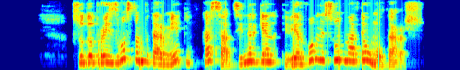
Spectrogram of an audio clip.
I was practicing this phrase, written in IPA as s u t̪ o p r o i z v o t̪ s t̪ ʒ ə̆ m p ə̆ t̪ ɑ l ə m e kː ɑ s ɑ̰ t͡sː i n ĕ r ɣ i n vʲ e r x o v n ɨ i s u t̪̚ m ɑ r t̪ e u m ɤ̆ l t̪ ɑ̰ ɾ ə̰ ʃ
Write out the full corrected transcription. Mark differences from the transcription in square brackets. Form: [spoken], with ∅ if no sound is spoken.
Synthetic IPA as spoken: s u [d̪] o p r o i z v o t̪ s t̪ [v] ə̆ m p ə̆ t̪ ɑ [ɾ] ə m e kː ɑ s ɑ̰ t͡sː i n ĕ r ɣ [e] n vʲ e r x o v n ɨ [j] s u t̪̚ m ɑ r t̪ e u m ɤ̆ l t̪ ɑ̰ ɾ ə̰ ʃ

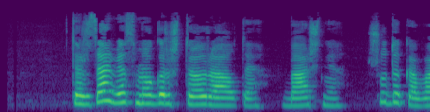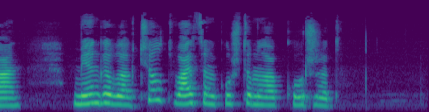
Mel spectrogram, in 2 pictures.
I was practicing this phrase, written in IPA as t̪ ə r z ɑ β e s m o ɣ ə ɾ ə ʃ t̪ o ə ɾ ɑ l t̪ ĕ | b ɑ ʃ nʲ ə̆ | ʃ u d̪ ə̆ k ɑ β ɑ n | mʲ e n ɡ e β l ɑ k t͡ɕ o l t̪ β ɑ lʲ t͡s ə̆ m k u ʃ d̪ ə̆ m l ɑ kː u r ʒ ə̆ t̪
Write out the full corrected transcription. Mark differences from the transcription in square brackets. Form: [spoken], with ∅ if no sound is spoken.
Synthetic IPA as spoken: t̪ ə r z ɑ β e s m o ɣ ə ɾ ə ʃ t̪ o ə ɾ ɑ l t̪ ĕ | b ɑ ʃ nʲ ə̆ | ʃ u d̪ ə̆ k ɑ β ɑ n | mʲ e [ŋ] ɡ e β l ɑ k t͡ɕ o l t̪ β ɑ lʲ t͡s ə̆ m k u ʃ [t̪] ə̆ m l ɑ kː u r ʒ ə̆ t̪

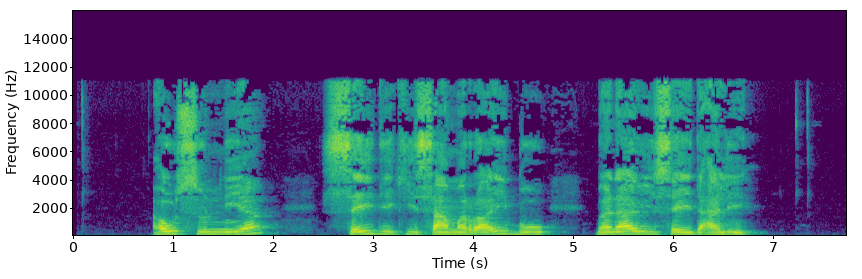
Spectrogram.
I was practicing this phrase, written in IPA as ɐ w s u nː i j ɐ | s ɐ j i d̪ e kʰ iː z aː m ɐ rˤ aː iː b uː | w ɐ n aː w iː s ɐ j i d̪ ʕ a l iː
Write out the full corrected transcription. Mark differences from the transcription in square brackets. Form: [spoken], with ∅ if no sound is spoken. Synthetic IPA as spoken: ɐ w s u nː i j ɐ | s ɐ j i d̪ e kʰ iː [s] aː m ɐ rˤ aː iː b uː | [b] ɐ n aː w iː s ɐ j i d̪ ʕ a l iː

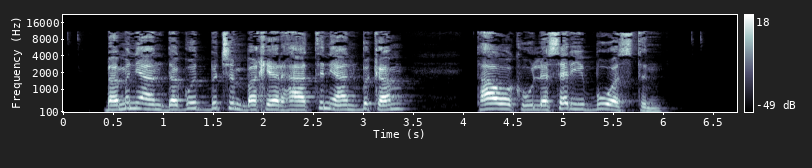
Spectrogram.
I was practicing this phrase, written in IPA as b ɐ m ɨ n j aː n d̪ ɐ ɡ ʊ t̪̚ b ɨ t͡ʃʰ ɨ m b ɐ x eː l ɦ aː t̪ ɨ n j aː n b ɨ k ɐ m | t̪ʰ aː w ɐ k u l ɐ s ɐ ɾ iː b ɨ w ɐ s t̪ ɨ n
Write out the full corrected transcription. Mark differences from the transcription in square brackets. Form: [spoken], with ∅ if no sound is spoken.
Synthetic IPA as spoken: b ɐ m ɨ n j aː n d̪ ɐ ɡ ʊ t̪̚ b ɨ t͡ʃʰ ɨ m b ɐ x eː [ɾ] ɦ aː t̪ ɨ n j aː n b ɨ k ɐ m | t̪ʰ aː w ɐ k u l ɐ s ɐ ɾ iː b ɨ w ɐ s t̪ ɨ n

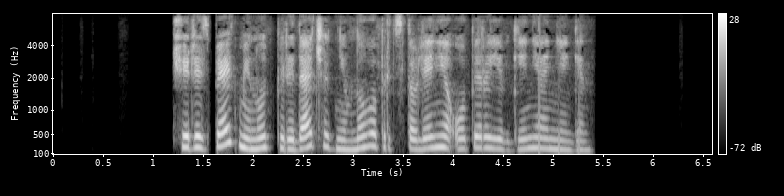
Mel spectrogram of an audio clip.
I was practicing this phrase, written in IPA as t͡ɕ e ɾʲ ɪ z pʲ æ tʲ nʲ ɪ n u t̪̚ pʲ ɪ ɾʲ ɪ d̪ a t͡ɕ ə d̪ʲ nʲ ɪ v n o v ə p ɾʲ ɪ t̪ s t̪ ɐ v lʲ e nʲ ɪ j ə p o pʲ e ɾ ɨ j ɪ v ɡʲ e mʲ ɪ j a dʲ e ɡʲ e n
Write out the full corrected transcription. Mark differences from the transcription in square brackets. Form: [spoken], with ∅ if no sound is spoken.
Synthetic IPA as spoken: t͡ɕ e ɾʲ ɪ z pʲ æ tʲ [mʲ] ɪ n u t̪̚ pʲ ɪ ɾʲ ɪ d̪ a t͡ɕ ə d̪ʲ nʲ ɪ v n o v ə p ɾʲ ɪ t̪ s t̪ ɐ v lʲ e nʲ ɪ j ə [ʔ] o pʲ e ɾ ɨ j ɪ v ɡʲ e [nʲ] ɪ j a [nʲ] e ɡʲ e n

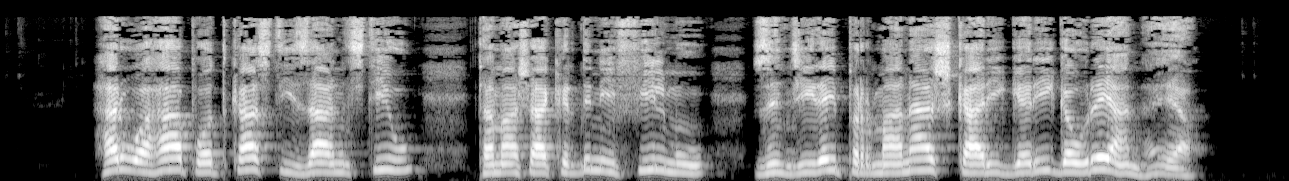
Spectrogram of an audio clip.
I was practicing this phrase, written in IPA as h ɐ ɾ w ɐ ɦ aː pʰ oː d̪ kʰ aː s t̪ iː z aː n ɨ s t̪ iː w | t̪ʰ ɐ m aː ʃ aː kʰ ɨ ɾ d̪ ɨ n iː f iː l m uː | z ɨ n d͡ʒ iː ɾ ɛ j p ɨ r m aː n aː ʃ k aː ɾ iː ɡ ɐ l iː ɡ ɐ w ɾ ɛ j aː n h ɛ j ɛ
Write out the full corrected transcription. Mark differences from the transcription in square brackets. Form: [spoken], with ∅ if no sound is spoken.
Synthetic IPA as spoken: h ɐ ɾ w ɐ ɦ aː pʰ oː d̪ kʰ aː s t̪ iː z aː n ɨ s t̪ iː w | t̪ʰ ɐ m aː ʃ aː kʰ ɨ ɾ d̪ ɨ n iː f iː l m uː | z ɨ n d͡ʒ iː ɾ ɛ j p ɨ r m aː n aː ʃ k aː ɾ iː ɡ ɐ [ɾ] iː ɡ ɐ w ɾ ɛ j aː n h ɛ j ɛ

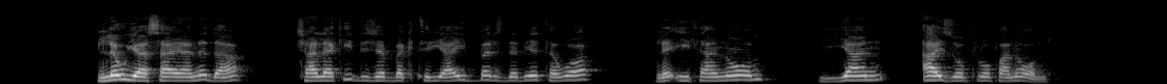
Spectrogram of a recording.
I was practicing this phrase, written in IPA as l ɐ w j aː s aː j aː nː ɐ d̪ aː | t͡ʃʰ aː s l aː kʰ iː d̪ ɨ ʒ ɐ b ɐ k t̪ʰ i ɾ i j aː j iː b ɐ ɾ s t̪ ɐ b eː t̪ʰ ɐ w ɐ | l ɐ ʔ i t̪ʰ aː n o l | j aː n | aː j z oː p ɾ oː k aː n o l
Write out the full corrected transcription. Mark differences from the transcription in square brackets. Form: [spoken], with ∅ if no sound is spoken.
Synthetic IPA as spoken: l ɐ w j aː s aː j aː [n] ɐ d̪ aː | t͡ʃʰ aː [∅] l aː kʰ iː d̪ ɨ ʒ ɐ b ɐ k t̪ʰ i ɾ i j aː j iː b ɐ ɾ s [d̪] ɐ b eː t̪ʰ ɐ w ɐ | l ɐ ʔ i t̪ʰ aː n o l | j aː n | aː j z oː p ɾ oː [p] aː n o l

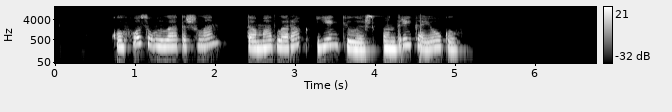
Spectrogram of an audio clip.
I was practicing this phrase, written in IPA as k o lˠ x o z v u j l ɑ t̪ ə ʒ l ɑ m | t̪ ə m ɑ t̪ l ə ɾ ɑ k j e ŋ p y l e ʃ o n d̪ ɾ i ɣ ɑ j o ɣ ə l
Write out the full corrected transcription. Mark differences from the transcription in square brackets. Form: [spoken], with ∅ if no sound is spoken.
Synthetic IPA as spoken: k o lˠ x o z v u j l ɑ t̪ ə [ʃ] l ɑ [n] | t̪ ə m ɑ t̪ l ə ɾ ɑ k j e ŋ [k] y l e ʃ o n d̪ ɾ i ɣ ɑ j o ɣ ə l

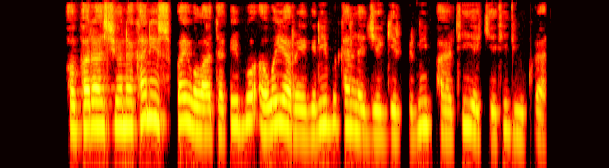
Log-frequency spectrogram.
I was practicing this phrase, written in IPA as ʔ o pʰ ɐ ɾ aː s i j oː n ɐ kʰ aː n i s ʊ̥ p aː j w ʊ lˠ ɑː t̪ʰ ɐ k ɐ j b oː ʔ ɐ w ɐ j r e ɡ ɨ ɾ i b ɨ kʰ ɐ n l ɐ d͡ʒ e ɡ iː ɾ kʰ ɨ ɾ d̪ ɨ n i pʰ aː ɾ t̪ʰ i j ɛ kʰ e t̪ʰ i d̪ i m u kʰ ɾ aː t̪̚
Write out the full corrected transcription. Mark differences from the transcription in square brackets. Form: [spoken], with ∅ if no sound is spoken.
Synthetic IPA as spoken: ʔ o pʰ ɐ ɾ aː s i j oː n ɐ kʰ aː n i s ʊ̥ p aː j w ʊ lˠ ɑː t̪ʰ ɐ k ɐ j b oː ʔ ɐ w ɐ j r e ɡ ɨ ɾ i b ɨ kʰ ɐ n l ɐ d͡ʒ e ɡ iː ɾ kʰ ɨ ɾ d̪ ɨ n i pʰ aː ɾ t̪ʰ i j ɛ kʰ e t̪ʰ i d̪ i m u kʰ ɾ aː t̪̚

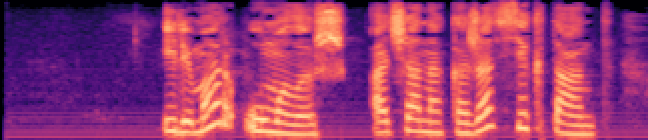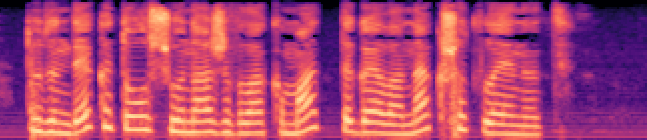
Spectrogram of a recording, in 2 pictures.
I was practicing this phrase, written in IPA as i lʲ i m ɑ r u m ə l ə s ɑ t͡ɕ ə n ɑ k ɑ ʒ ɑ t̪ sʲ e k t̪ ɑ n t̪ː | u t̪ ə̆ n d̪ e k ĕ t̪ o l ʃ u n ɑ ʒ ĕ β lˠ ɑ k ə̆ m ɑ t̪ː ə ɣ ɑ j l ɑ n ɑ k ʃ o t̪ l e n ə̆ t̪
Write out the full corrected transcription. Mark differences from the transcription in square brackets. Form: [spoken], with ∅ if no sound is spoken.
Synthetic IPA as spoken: i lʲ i m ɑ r u m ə l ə [ʃ] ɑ t͡ɕ [ɑ] n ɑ k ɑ ʒ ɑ t̪ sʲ e k t̪ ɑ n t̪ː | u [d̪] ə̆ n d̪ e k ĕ t̪ o l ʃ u n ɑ ʒ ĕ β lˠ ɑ k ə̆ m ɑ t̪ː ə ɣ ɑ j l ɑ n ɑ k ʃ o t̪ l e n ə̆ t̪

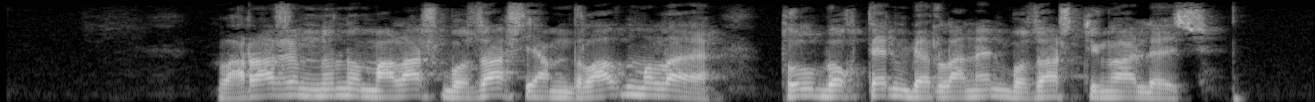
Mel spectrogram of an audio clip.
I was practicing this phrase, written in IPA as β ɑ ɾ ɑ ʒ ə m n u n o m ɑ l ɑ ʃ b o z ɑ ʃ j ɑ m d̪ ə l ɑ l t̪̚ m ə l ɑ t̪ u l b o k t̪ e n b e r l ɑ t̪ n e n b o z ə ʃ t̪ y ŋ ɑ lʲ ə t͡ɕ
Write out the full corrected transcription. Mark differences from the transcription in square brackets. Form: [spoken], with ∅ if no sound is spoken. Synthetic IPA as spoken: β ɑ ɾ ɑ ʒ ə m n u n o m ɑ l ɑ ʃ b o z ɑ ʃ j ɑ m d̪ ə l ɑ l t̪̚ m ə l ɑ t̪ u l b o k t̪ e n b e r l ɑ [∅] n e n b o z [ɑ] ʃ t̪ y ŋ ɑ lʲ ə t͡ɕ

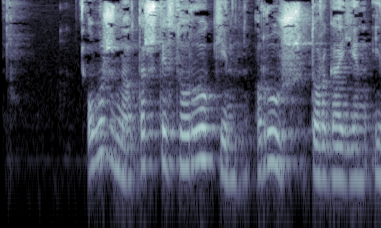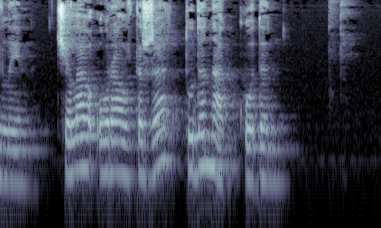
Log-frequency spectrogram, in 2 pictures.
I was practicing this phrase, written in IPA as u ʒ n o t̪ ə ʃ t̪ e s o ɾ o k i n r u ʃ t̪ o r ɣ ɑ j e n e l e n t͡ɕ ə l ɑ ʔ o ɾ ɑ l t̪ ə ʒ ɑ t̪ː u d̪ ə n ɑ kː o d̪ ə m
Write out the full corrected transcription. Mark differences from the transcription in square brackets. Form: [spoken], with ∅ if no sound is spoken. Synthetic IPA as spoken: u ʒ n o t̪ ə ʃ t̪ e s o ɾ o k i n r u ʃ t̪ o r ɣ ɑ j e n [i] l e n t͡ɕ ə l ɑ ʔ o ɾ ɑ l t̪ ə ʒ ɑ t̪ː u d̪ ə n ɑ kː o d̪ ə [n]

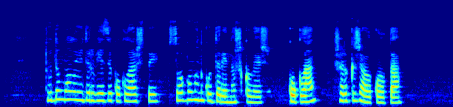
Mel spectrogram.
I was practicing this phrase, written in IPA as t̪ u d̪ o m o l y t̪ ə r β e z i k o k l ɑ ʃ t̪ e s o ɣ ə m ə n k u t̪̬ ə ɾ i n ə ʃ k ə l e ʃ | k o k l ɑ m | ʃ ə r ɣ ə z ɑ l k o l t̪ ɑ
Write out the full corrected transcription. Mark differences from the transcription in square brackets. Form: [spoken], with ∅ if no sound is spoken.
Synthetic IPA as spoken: t̪ u d̪ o m o l y [d̪] ə r β e z [e] k o k l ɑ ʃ t̪ e s o ɣ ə m ə n k u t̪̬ ə ɾ [e] n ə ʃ k ə l e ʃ | k o k l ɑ [n] | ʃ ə r ɣ ə [ʒ] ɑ l k o l t̪ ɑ

